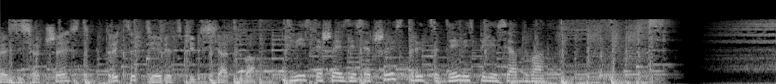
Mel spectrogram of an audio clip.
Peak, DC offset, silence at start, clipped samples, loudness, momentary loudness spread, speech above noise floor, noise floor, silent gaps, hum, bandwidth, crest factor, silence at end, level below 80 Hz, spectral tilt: -6 dBFS; under 0.1%; 0 s; under 0.1%; -19 LUFS; 5 LU; 32 dB; -50 dBFS; none; none; 8.8 kHz; 14 dB; 0 s; -30 dBFS; -4.5 dB/octave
